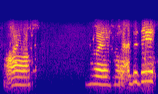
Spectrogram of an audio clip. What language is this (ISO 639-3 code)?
mni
